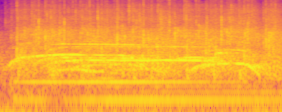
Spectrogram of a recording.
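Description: Improv comedy theater audience applauding to vote for a scene, a dense steady wash of clapping with some cheering and whoops throughout.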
